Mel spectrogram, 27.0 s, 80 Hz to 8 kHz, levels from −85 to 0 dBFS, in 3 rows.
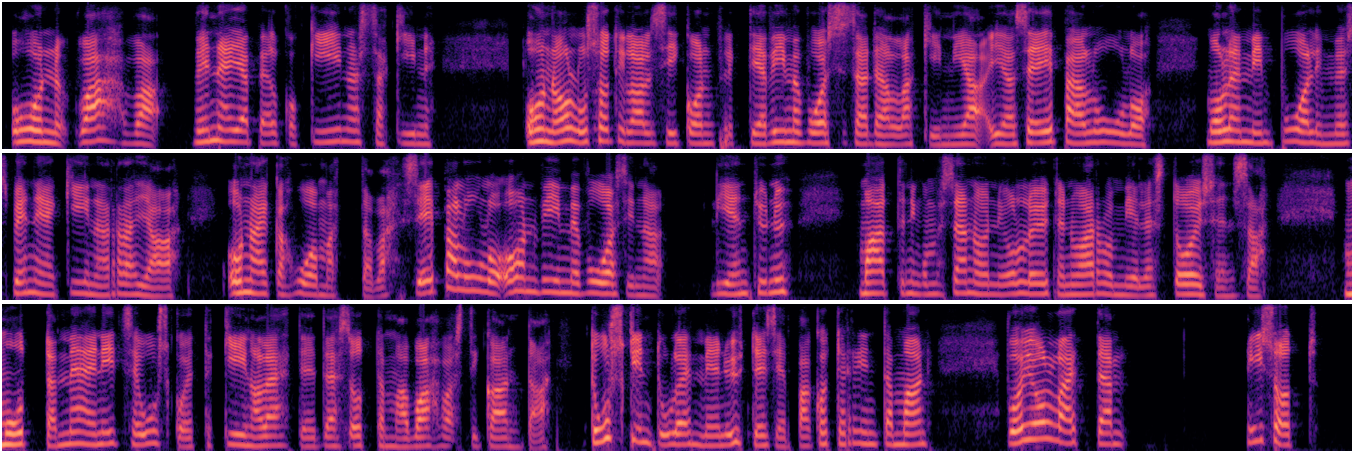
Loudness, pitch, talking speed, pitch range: -22 LUFS, 210 Hz, 135 wpm, 190-225 Hz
